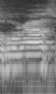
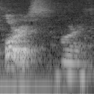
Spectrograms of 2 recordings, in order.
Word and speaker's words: Horace: So Varric is gonna say, do we want to all approach the whore ass, or do we want to just one of us approach the whore ass? This is really named Warren. It's Horace.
